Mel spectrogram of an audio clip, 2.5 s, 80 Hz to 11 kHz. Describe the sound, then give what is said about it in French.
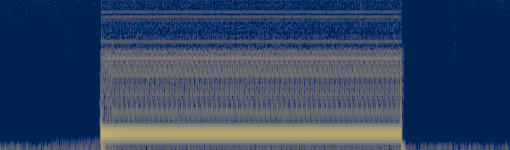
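One continuous telephone dial tone, heard while calling someone back, sounds at a steady, unchanging pitch for about a second and a half, starting and stopping abruptly against near silence. “Bah, c'est ça, attends, on va le rappeler du coup. 20h36, on rappelle.”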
